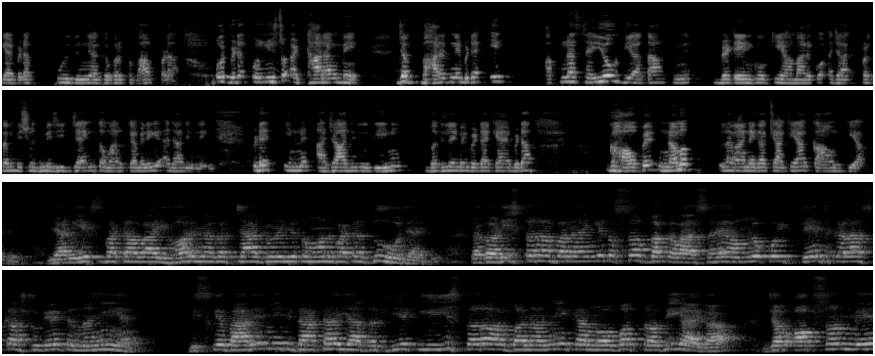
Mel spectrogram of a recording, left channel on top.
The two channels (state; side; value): different; both; correlation 0.00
